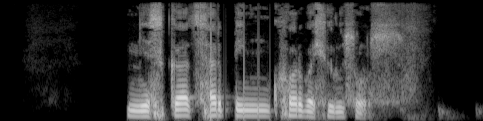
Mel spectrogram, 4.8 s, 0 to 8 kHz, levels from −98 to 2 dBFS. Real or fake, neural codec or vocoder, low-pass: real; none; 7.2 kHz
